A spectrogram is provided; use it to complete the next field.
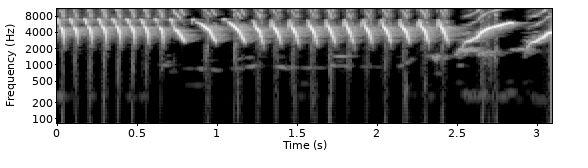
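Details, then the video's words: Canary chirping for young birds learning to sing: a quick trill of rapid notes, then about a dozen swept downward chirps repeated evenly several times a second, ending with two long rising whistles. "CUIT CUIT PALING AMPUH MERANGSANG BUNYI PAUD BELAJAR BUNYI"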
